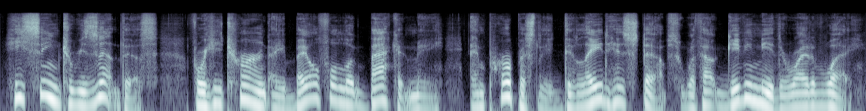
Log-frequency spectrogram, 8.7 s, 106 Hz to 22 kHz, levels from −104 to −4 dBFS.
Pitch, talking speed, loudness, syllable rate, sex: 135 Hz, 180 wpm, -19 LUFS, 4.8 syllables/s, male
